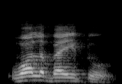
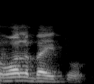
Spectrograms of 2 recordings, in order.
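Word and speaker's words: وَالْبَيْتُ: You see here, wal baytu. So before Hamzatul Wasal, there is a word one, wow. We will not pronounce here Hamza. We will pronounce wow with the lam.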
